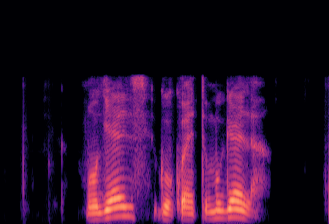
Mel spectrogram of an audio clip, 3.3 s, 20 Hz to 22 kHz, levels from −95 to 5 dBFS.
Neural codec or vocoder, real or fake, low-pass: codec, 16 kHz, 4 kbps, X-Codec, HuBERT features, trained on LibriSpeech; fake; 5.4 kHz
